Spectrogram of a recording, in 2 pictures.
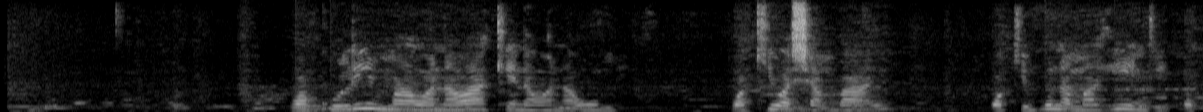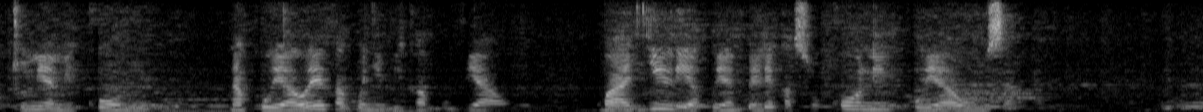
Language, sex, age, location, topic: Swahili, female, 25-35, Dar es Salaam, agriculture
